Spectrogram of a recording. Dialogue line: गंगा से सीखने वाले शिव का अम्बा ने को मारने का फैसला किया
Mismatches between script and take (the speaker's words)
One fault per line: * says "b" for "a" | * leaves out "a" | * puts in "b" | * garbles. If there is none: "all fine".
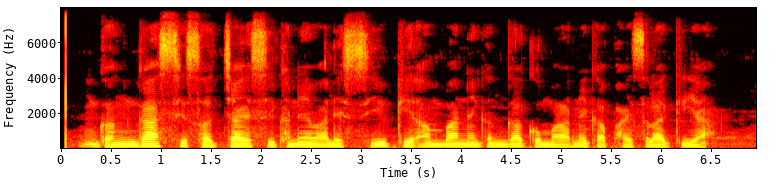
* puts in "सच्चाई"
* says "के" for "का"
* puts in "गंगा"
